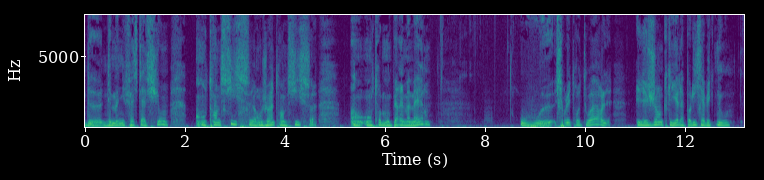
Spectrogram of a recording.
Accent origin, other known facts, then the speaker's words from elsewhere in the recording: Aubervilliers, Île-de-France, France; born there; On va faire vite. Hein. Je suis né au Aubervilliers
